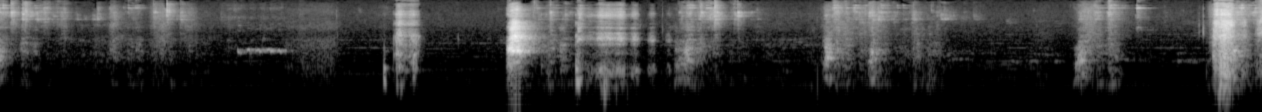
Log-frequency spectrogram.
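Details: Two Yorkshire Terriers fighting indoors: sharp, scattered barks and yips in short bursts, with quiet gaps between them and a brief high whine midway.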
